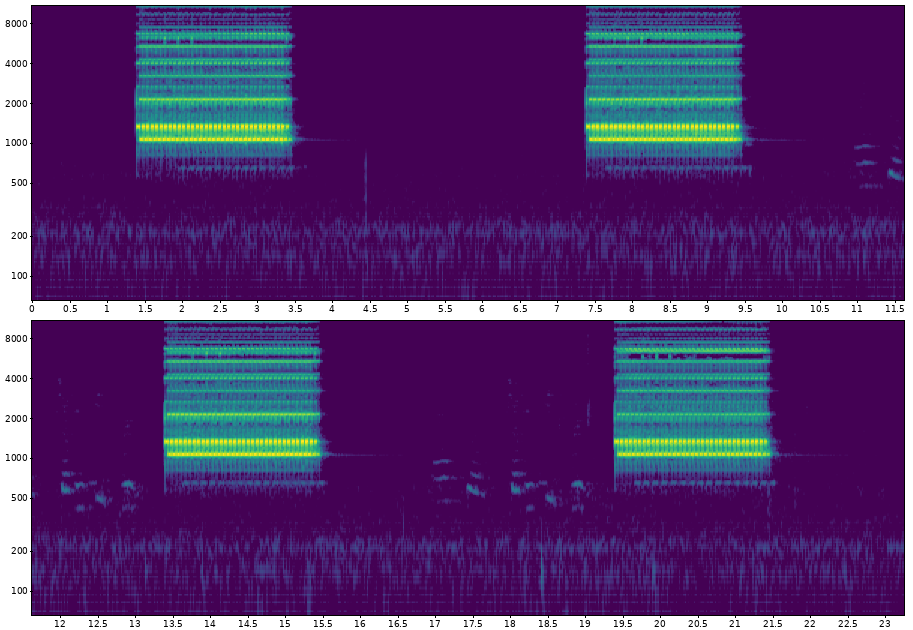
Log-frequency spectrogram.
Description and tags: Electronic telephone ring, close
Cordless electronic telephone ringing, close perspective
